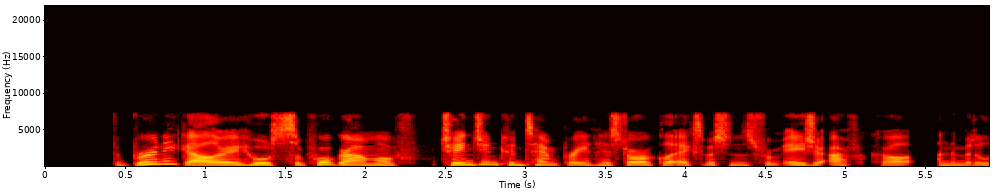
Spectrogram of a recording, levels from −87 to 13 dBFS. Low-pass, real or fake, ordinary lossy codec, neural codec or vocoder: 7.2 kHz; fake; none; codec, 16 kHz, 16 kbps, FunCodec, trained on Chinese and English, 50 frames a second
